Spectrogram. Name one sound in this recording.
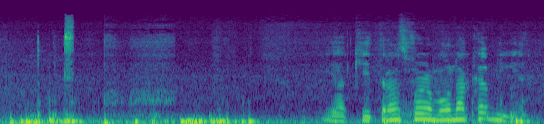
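A cushion thumps softly as it is pressed down.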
